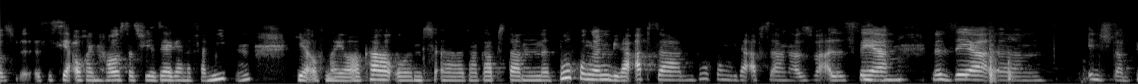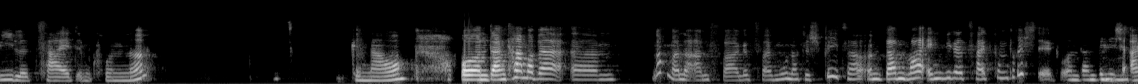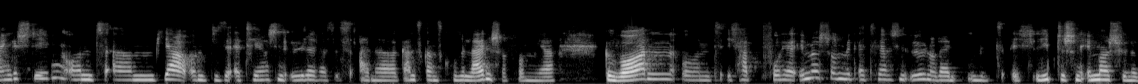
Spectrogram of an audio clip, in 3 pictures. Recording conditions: video call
